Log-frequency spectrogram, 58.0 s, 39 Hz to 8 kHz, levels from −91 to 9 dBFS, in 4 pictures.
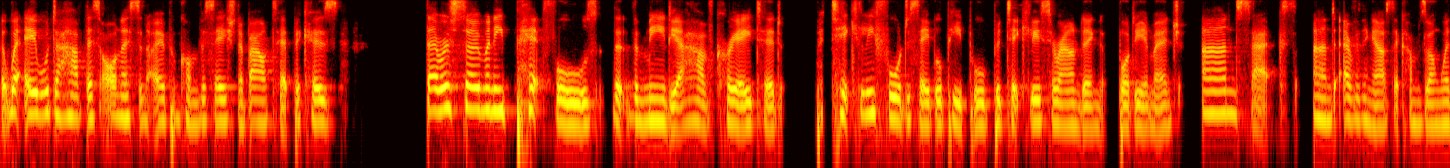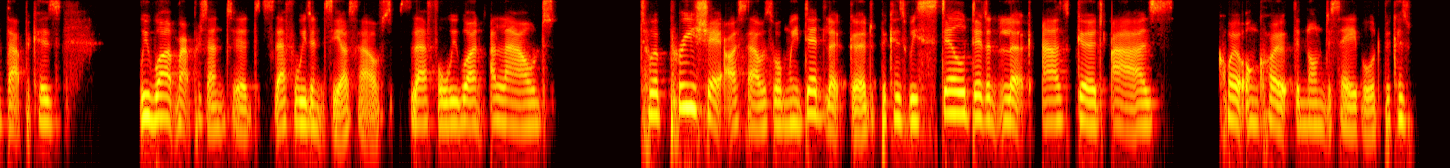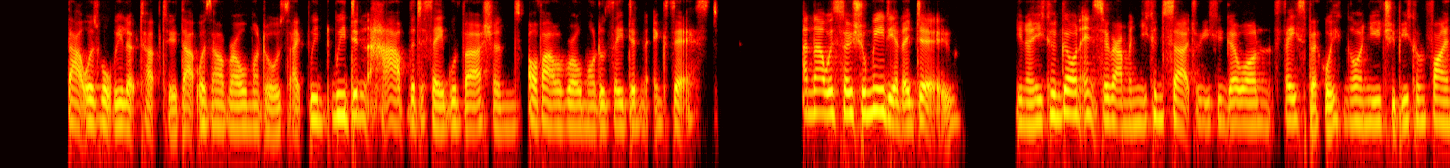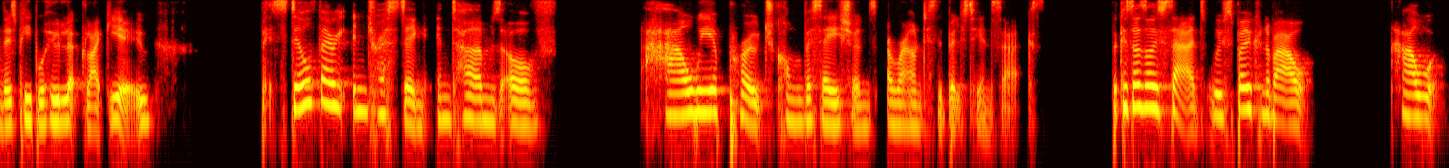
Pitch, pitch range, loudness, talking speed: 165 Hz, 155-200 Hz, -20 LUFS, 175 wpm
